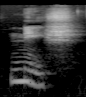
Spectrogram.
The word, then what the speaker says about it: niche: So the seventh word is niche.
